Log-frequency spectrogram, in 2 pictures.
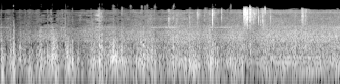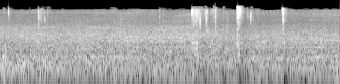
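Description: Steady roar of highway traffic with semi trucks passing, a low engine drone under the road noise. A few sharp clicks come through near the end.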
